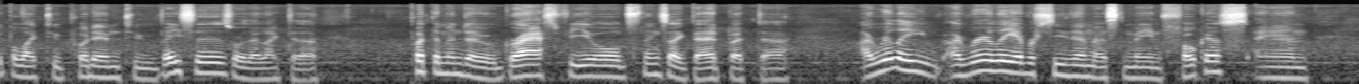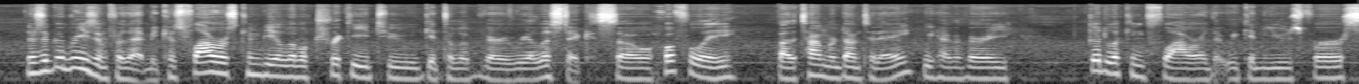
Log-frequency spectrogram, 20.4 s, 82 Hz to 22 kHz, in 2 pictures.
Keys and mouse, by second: 16.2-17.6 middle drag, 18.2-19.9 middle drag.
